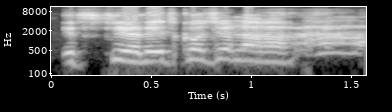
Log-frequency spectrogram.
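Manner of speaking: high-pitched mock alarm with a little scream; mock cry of alarm; imitated movie panic. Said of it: "He's like".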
